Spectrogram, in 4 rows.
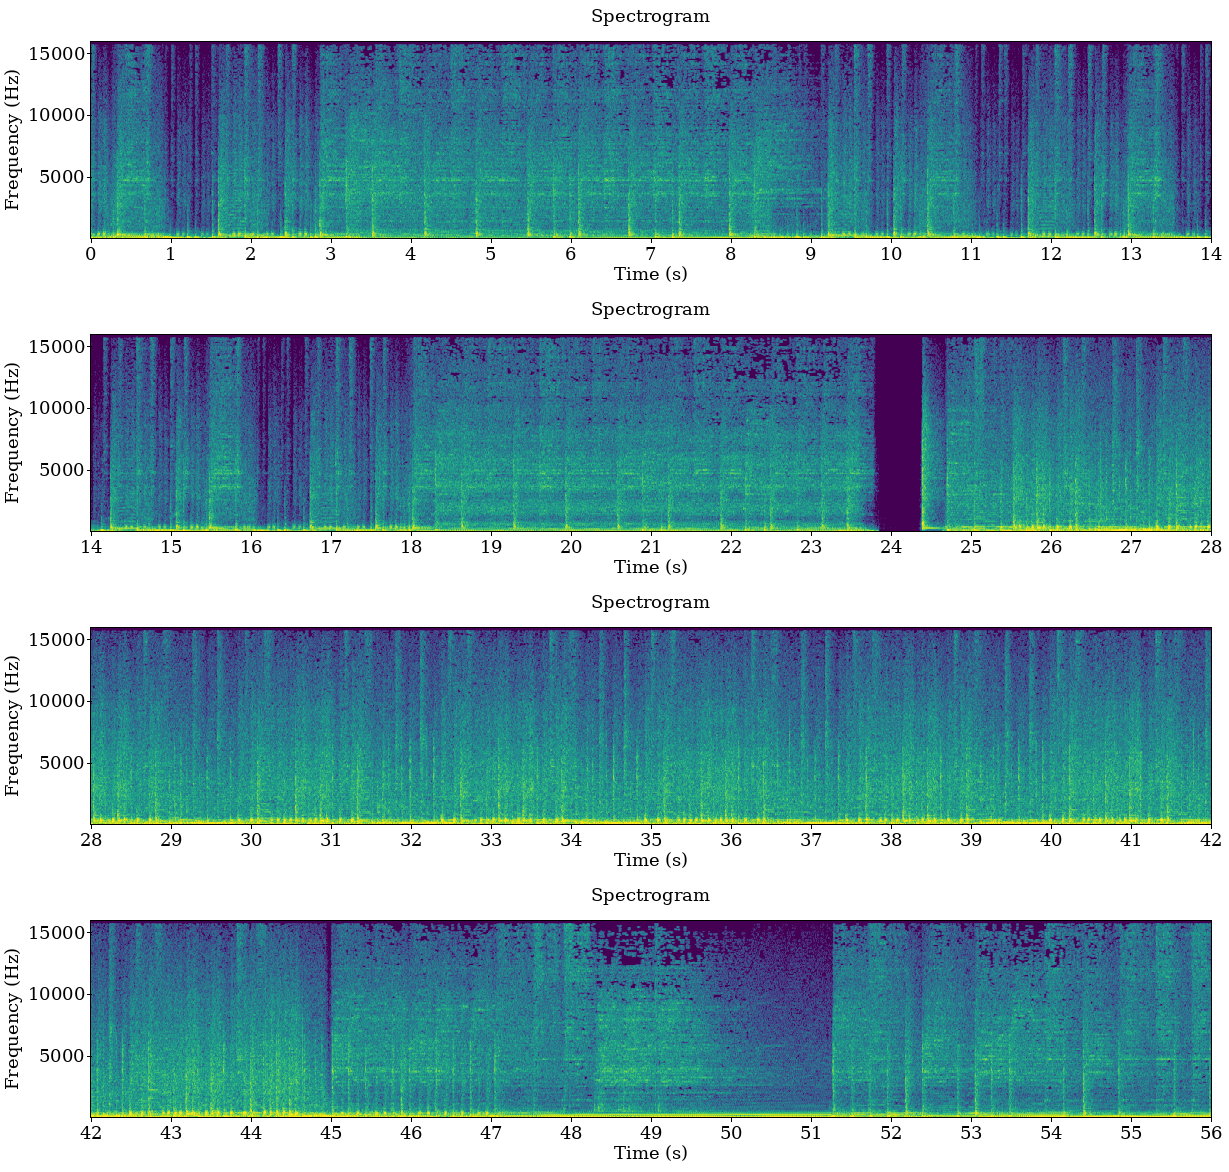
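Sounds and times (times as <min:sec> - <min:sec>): distorted guitar and bass riff: 0:00.0 - 0:23.8, 0:24.7 - 0:56.0
rock drum kit: 0:00.0 - 0:56.0.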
